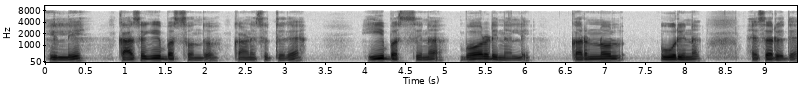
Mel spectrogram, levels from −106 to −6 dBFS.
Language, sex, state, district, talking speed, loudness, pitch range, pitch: Kannada, male, Karnataka, Bellary, 65 wpm, -18 LUFS, 95-115 Hz, 105 Hz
